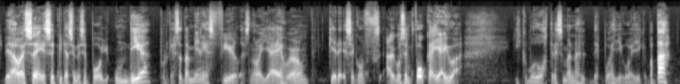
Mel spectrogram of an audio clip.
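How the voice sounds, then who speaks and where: Reflective man, mid-pitched, dropping English words. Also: fairly quick, a little hiss or hum. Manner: reflective, slips English words into his speech. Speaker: father and musician in a podcast conversation. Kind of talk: casual chat.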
